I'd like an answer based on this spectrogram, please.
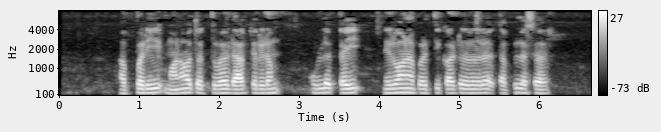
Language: Tamil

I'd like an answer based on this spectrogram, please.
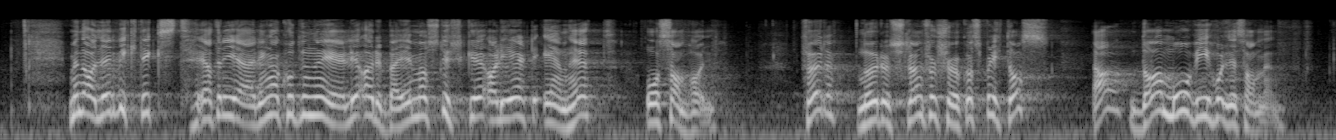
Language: Norwegian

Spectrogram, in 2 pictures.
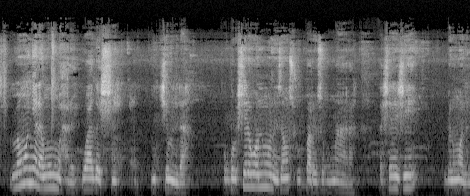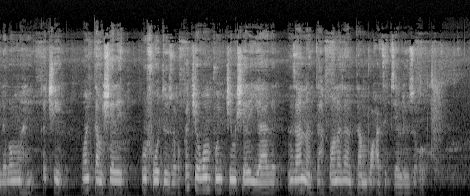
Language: Dagbani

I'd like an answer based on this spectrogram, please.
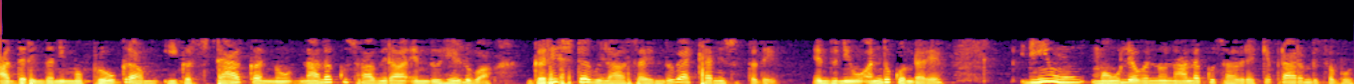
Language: Kannada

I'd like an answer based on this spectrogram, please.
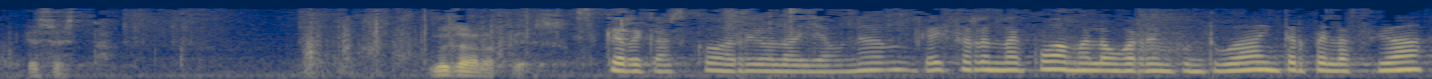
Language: Basque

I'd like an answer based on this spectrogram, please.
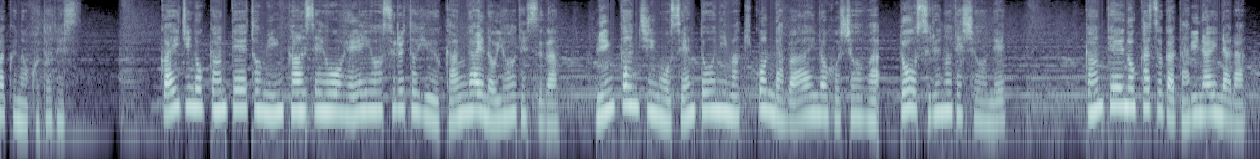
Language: Japanese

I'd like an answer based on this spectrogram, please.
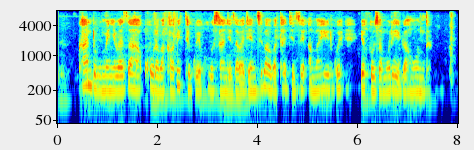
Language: Kinyarwanda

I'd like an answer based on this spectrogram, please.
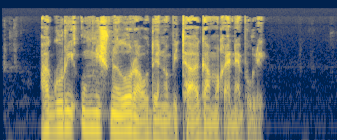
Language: Georgian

